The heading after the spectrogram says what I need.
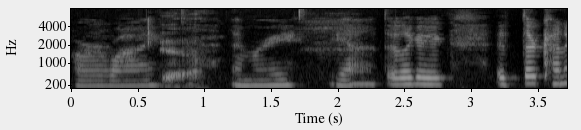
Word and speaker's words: Emery: An Emery, like an Emery board? Yeah, well, yeah, that's not how you spell it, but Emery.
